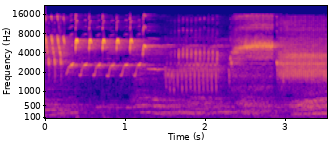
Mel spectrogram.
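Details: Excited male canary singing to stimulate females to mate and build a nest: a run of repeated high chirps, then a quick buzzy trill and a bright sustained rattle.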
